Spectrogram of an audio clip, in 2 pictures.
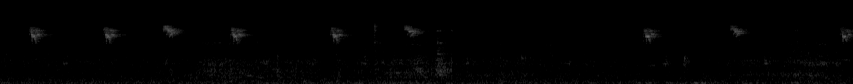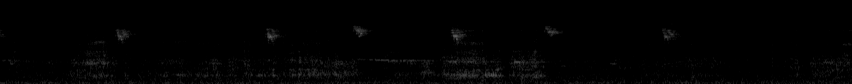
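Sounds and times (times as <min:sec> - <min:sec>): small bird chirping: 0:00.3 - 0:05.0, 0:06.4 - 0:14.3, 0:15.0 - 0:15.6.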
